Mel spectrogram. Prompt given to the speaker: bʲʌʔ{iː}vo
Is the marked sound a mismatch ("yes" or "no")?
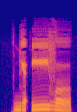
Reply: no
